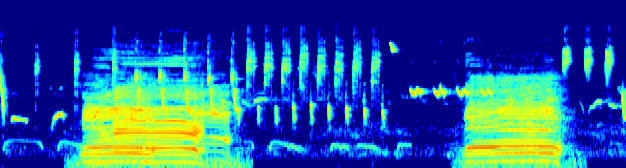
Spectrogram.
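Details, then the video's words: Dozens of tame cows walking along a quiet country road: two long, loud harmonic moos, each over a second, with gaps between them filled by frequent bird chirps and tweets. "Dozens of tame cows walked very happily, the sound of the cows mooing, echoing along the road"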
